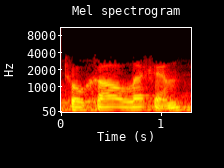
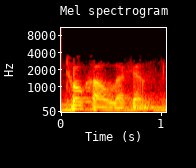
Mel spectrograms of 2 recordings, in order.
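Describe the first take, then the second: First: The stress of tochal is on its second syllable. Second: The stress of tochal is on its first syllable. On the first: "have two things stressed in a row" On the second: "have the stress move back a syllable"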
